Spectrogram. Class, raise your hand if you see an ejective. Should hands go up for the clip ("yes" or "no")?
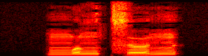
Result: no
